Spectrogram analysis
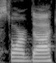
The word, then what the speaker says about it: Stormdok: I always say it's like storm and then dock like the boat dock but without the sea.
